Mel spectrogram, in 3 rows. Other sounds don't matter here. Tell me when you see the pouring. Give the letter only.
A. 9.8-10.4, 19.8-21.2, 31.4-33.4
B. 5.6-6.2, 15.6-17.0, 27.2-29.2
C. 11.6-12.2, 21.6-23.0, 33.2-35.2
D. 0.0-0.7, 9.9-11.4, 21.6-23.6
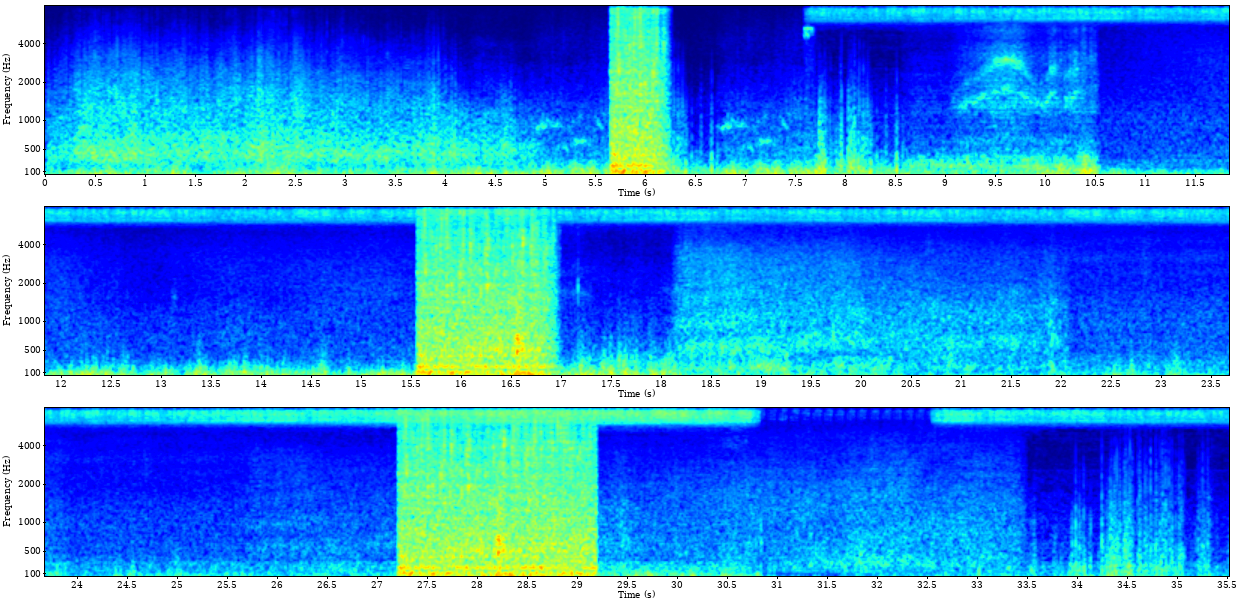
B.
